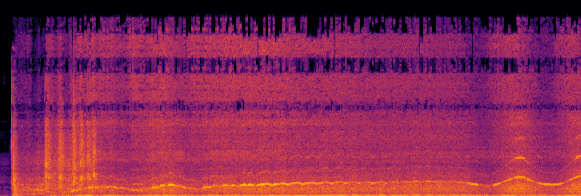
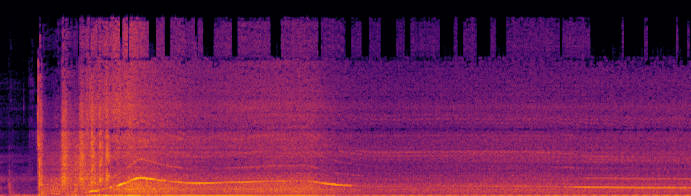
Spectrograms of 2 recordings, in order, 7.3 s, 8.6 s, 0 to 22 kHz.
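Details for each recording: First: 1958 Studebaker Golden Hawk, cranking with throttle held: steady starter whir and rising crank tone with no firing. The carb bowl won't prime despite fuel being present, caused by a stuck carburetor float needle and seat. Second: 1958 Studebaker Golden Hawk whose carburetor bowl would not prime, after needle and seat work, adding 5 gallons of fuel and priming the accelerator pump: the starter cranks briefly, the engine catches and flares up, then settles into a steady, even idle.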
